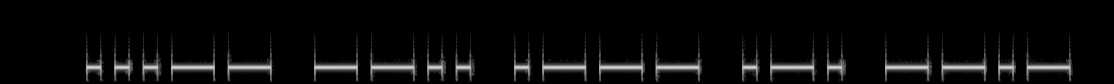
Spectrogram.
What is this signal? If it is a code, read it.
Morse code, heard as a keyed tone, about 8 wpm, 800 Hz. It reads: 3ZJRQ
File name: LEZIONI / 8 YJ45 / 8 YJ45 8wpm 3214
